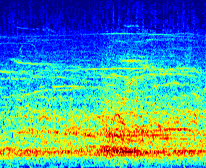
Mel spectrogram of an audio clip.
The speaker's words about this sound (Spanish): Además de Davidovich, que ya tuvo que sufrir al complicado público francés, ayer Taylor Fritz, tras ganar a la última esperanza para los franceses en Roland Garros, tuvo que pagar con una oleada de abucheos.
